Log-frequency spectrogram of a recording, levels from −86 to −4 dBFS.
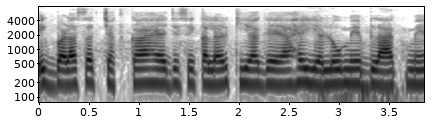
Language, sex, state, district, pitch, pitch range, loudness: Hindi, female, Maharashtra, Washim, 190 Hz, 185-195 Hz, -16 LUFS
